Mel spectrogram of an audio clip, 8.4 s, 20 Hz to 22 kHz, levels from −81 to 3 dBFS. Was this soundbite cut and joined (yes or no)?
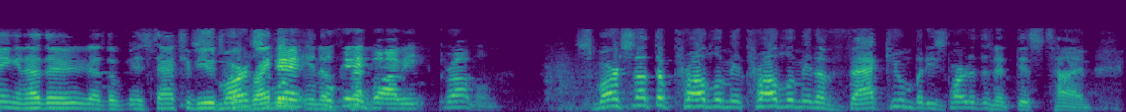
yes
